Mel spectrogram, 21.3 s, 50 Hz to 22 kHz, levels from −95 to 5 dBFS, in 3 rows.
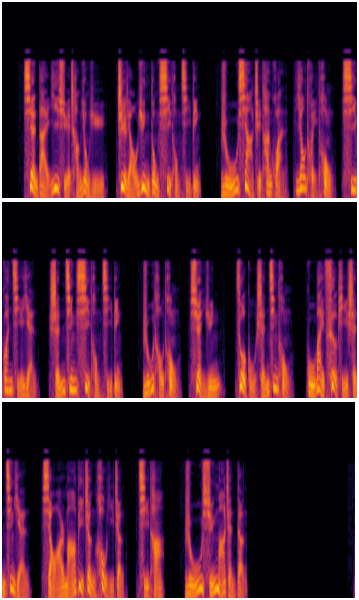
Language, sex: Chinese, male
